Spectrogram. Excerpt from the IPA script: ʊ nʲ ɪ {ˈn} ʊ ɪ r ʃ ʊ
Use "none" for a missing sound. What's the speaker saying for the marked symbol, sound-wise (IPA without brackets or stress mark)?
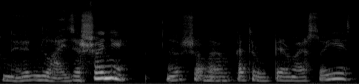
n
